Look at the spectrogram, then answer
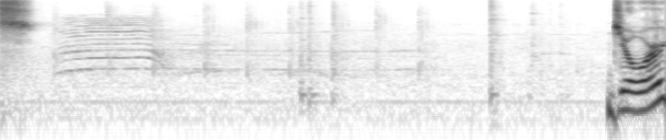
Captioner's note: cheering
